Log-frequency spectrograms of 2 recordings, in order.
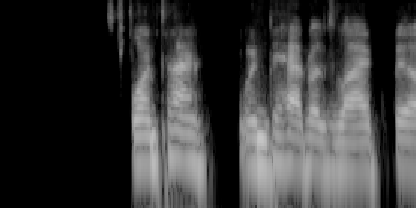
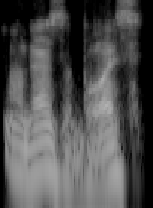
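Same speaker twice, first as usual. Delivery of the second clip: ordinary talk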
